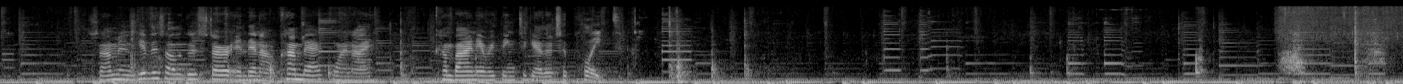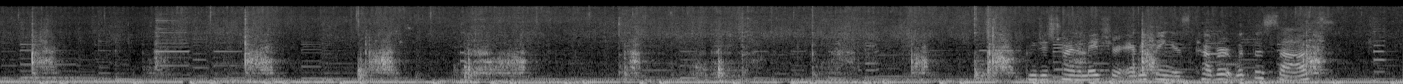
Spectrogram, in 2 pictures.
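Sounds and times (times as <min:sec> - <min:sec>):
food sizzling in frying pan: 0:09.4 - 0:28.0
utensil stirring food: 0:12.8 - 0:27.9.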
